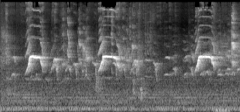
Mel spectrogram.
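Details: Lovebirds around fresh nest boxes repeat a loud rising whistled chirp roughly every one and a half seconds, each followed by scratchy chatter; low indoor hum beneath.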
